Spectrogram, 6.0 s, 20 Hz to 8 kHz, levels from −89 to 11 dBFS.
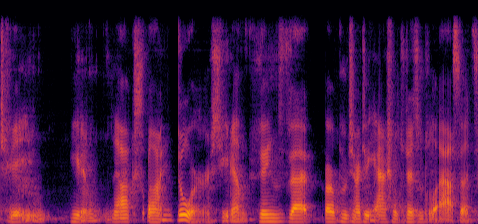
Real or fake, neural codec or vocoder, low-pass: fake; autoencoder, 22.05 kHz, a latent of 192 numbers a frame, VITS, trained on one speaker; 7.2 kHz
